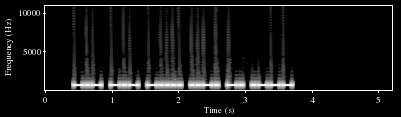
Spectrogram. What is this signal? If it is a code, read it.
Morse code, heard as a keyed tone, about 29 wpm, 700 Hz. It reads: KK6FNJ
